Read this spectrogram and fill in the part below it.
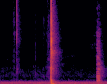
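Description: A card taps down onto a table.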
